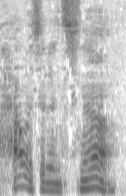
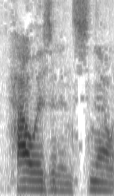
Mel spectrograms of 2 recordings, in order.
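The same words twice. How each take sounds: First: The question is asked in a wry, smirking tone. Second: The question is asked in a plain, neutral tone.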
